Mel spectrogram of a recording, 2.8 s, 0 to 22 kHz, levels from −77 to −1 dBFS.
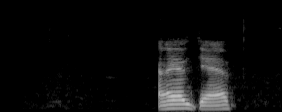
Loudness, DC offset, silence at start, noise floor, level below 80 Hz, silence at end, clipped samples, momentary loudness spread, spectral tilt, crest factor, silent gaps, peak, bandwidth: -25 LUFS; under 0.1%; 1.6 s; -72 dBFS; -74 dBFS; 0.5 s; under 0.1%; 10 LU; -7.5 dB/octave; 22 dB; none; -8 dBFS; 11 kHz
